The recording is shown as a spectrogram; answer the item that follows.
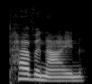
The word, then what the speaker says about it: pavonine: Pavonine. Yeah, pronounced it correctly.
